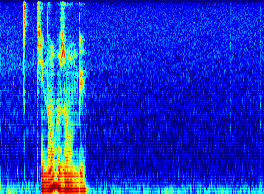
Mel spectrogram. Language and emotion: Russian, neutral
